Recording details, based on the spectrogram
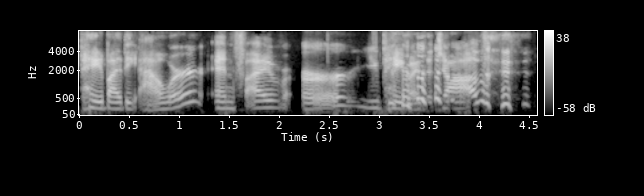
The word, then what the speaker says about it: Fiverr: It's like Fiverr, yeah. – Yeah. – But it's like 2 R's, right? Fiverr. – Yeah, that's exactly it.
